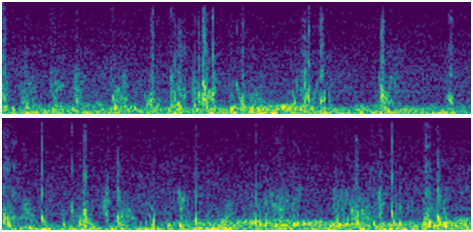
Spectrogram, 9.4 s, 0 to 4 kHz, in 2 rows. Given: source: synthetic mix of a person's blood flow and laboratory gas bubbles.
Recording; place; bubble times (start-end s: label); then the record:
Doppler ultrasound of blood flow; subclavian vein
0.00-0.34 s: bubbles
0.46-0.62 s: bubbles
0.67-0.84 s: bubbles
1.06-1.61 s: bubbles
1.65-2.17 s: bubbles
2.24-2.52 s: bubbles
2.56-2.63 s: bubbles
2.86-3.33 s: bubbles
3.74-3.99 s: bubbles
4.42-4.53 s: bubbles
4.69-4.96 s: bubbles
5.04-5.18 s: bubbles
5.25-5.63 s: bubbles
5.67-5.78 s: bubbles
5.81-5.94 s: bubbles
6.08-6.24 s: bubbles
6.32-6.56 s: bubbles
6.58-6.67 s: bubbles
7.08-7.70 s: bubbles
7.97-8.80 s: bubbles
8.89-9.17 s: bubbles
From the record:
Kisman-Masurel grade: 242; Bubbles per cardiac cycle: several, 3 to 8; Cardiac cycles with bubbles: 100%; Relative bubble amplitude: moderate (0.250 to 0.450); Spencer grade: 3 (all of the cardiac periods contain showers or single bubble signals, but not dominating or overriding the cardiac motion signals); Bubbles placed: anywhere in the cardiac cycle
